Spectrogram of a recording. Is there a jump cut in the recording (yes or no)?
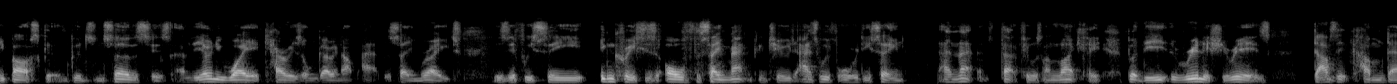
no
